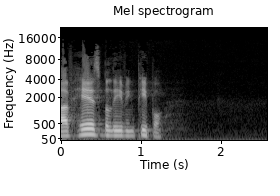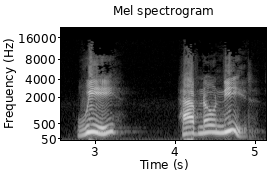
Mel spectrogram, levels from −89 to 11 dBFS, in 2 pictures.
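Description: Hard clipping runs from the very start to 0.37 s, ending just before "believing people". The speech is driven about 4 dB past what the stage can pass, so its peaks are sliced flat. Those flat tops add high harmonics, heard as a crackly fuzz on the loudest moments.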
